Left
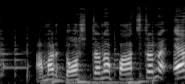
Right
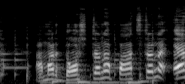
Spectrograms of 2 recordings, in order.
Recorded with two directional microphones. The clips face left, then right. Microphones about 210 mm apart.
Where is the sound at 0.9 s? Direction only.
30° right (ahead or behind).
